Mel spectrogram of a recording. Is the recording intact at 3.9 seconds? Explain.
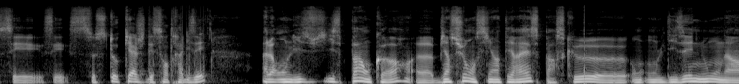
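Yes, at 3.9 seconds the speech plays through cleanly, with no dropout, click, distortion or other fault to be heard at that moment.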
